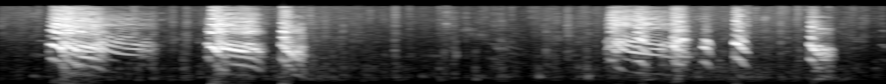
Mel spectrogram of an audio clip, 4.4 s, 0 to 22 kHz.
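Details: Western jackdaws in numbers at a garden bird feeder in Recke, Germany, June 29, 2021: loud, harsh, squeaky 'kyak' calls in clusters, two early, then a rapid run of four near the end.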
